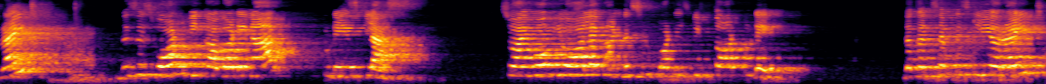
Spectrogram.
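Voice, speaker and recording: A woman speaks in a raised, projected voice at an extremely high pitch, her intonation fairly even. She talks at a fairly slow pace with long, frequent pauses, and the room echo is audible. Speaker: school teacher. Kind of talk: online class lecture.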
